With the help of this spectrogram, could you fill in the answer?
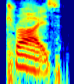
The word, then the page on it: tries: z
